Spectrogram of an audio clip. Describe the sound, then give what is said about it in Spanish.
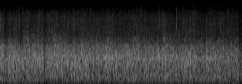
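A large audience claps steadily and loudly throughout for Francisco Amelia, governor of Carabobo, a dense, continuous wash of many hands with no pause and no one speaking over it. “Yo quiero pedir un aplauso también para el compañero Francisco Amelia.”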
